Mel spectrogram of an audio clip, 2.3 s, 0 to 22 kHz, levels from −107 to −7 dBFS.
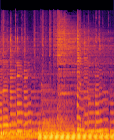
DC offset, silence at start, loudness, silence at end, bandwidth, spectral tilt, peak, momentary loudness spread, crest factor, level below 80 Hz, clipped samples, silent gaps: under 0.1%; 0 s; -23 LUFS; 0 s; 16 kHz; -5.5 dB/octave; -8 dBFS; 5 LU; 14 dB; -30 dBFS; under 0.1%; none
